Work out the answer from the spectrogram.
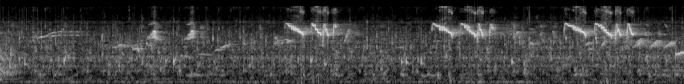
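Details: A White-rumped Shama lure recording with added water sound: loud, sharp zigzag whistled phrases, repeated about every one and a half seconds, over soft chirps of other birds and trickling water.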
